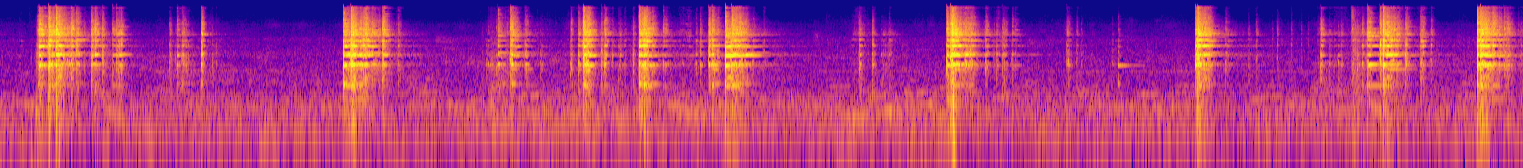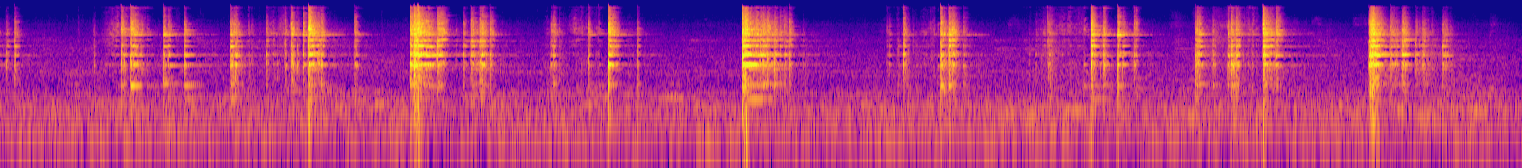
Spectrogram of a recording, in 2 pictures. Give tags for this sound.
Factory Industrial Metal Metallic

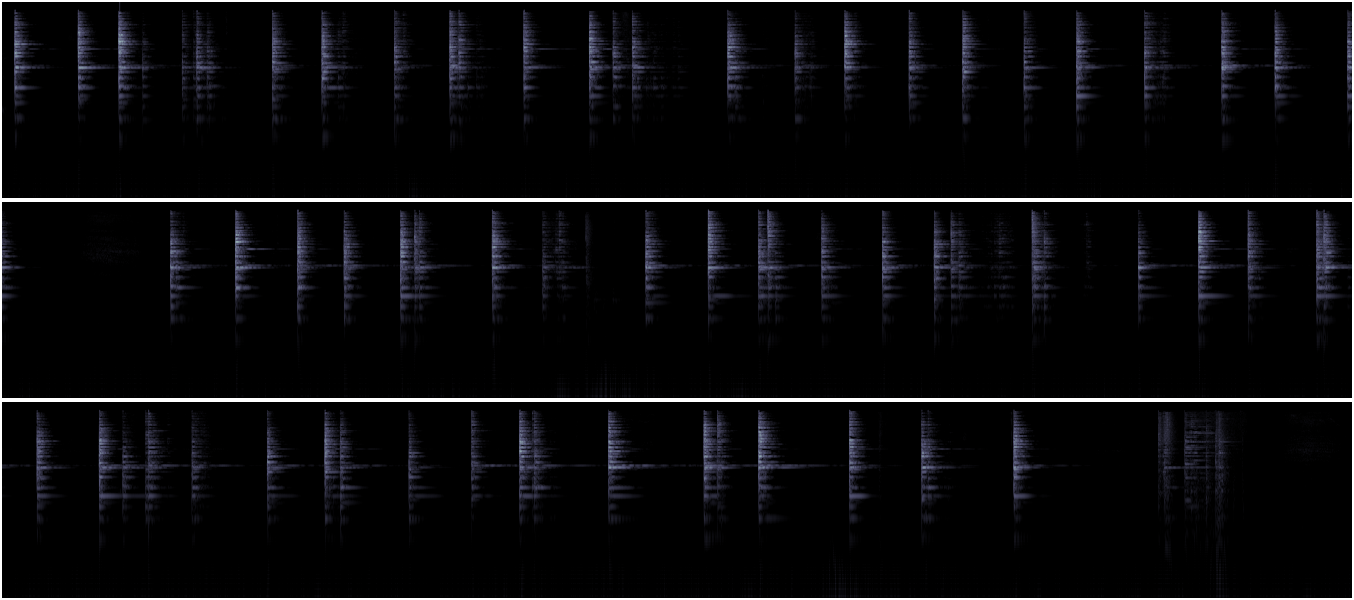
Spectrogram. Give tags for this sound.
vs crowbar attachment jackhammer

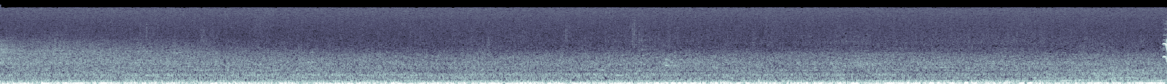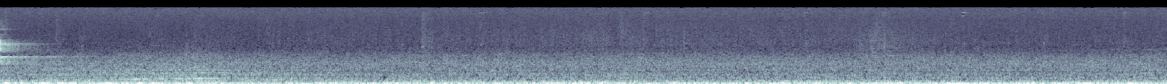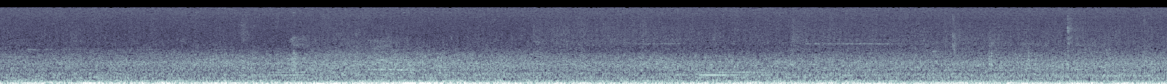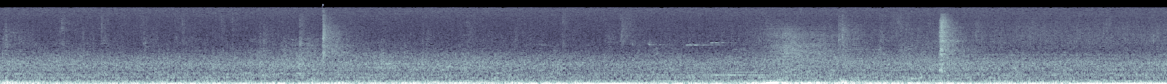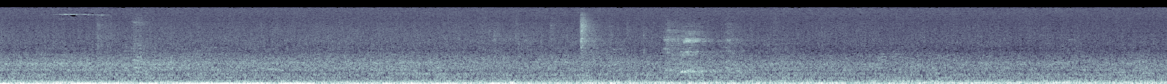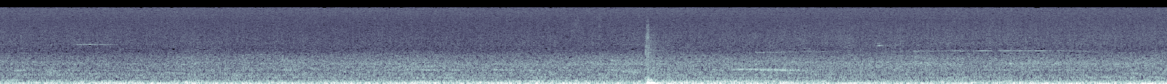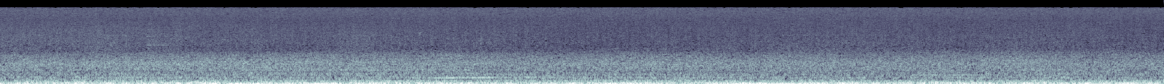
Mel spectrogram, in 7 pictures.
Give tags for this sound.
ambience car city distant field-recording footsteps night rumbling traffic

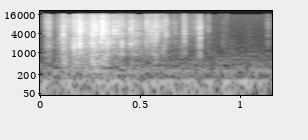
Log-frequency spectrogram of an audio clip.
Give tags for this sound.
click clink crunch drink glass ice ice-cube ice-cube-tray twist

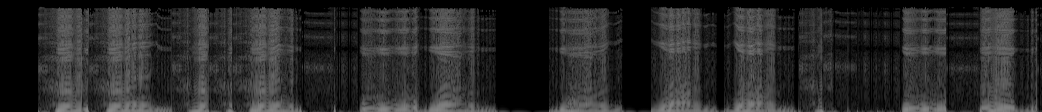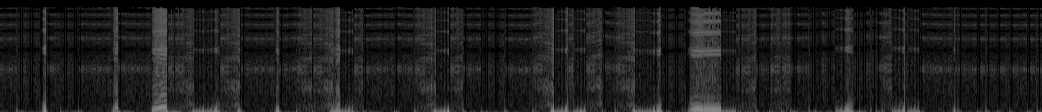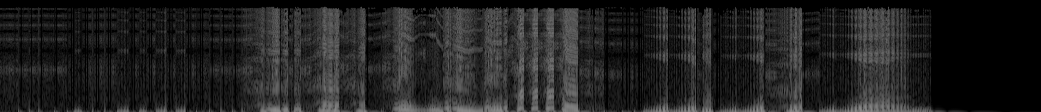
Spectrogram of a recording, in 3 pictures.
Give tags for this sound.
vocal bent glitch circuit

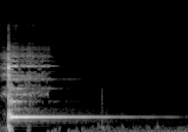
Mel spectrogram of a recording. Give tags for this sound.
bleep blip bloop electric mbira piezo thumb-piano tone

